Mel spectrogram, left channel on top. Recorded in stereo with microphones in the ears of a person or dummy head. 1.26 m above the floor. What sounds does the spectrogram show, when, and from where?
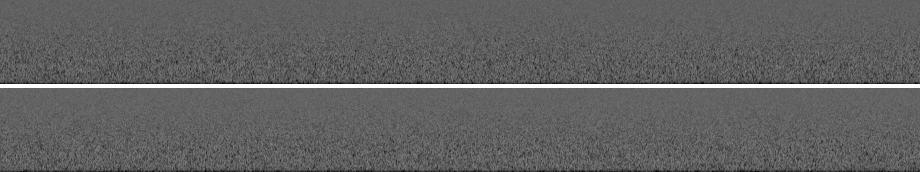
Only background noise.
